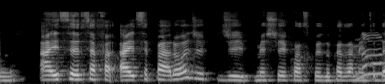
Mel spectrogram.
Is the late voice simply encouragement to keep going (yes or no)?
no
